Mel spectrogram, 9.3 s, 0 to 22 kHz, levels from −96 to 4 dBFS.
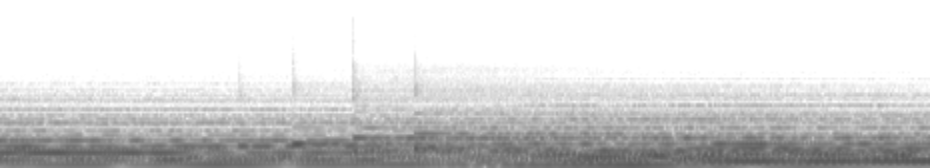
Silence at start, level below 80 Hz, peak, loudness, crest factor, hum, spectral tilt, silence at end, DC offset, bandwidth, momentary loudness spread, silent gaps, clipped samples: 0 s; -46 dBFS; -22 dBFS; -38 LUFS; 14 dB; none; -12 dB/octave; 0 s; under 0.1%; 3.9 kHz; 5 LU; none; under 0.1%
